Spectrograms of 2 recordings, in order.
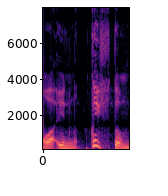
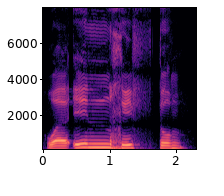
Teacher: Kha yang berbaris di bawah jangan ditukarkan kepada qaf.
